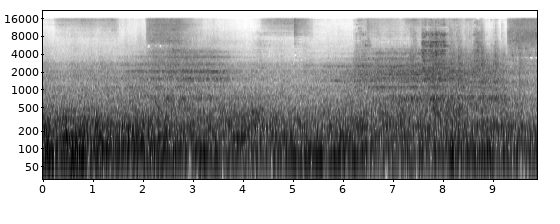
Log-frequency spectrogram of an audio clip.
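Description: Double-stack intermodal well cars rolling slowly past at close range: a steady rumble of steel wheels on rail, with high-pitched wheel squeal coming and going.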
